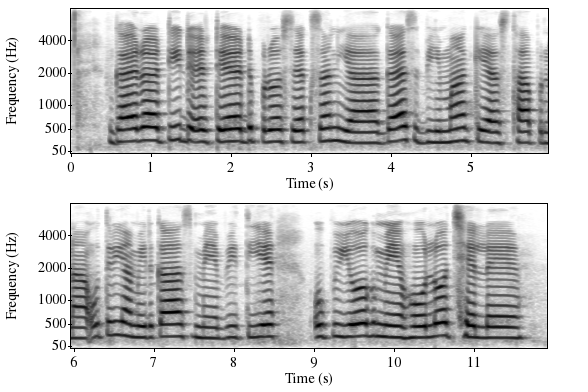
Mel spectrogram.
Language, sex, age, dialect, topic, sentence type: Maithili, female, 56-60, Angika, banking, statement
